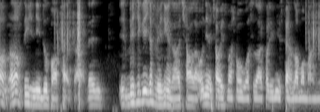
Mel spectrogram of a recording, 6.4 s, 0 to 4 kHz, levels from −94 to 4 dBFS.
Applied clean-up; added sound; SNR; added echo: classical method log-MMSE.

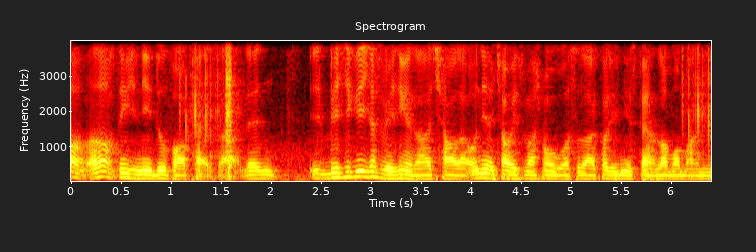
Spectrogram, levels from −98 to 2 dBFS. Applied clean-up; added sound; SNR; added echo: none; Crackle; 18 dB; none.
